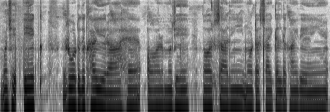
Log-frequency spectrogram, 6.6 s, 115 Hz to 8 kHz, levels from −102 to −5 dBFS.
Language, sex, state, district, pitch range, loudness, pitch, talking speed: Hindi, male, Uttar Pradesh, Saharanpur, 130-135 Hz, -17 LUFS, 135 Hz, 145 wpm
